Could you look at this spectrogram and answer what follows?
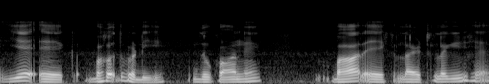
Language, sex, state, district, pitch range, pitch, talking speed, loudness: Hindi, male, Uttar Pradesh, Saharanpur, 115-145 Hz, 125 Hz, 135 wpm, -18 LUFS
